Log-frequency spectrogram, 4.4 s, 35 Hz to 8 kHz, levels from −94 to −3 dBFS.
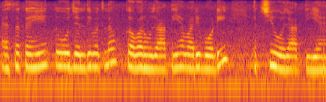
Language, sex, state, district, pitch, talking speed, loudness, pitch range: Hindi, female, Chhattisgarh, Raipur, 225 Hz, 205 wpm, -14 LUFS, 210-235 Hz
